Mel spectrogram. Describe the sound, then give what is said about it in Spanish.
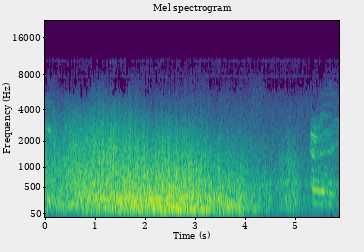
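A loud, rolling thunderclap swells into a long, rumbling roar with windy storm noise, slowly fading before a voice begins speaking near the end. “Él, tras el tuérano, quedando sus ojos en blanco, se desploma a los pies de usted.”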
